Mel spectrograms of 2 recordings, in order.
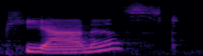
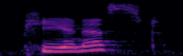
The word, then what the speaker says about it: pianist: that's right anyway and I have a habit of saying pianist instead of pianist because my friend was trained in the piano and she performs and she told me the correct way to say is pianist so I do I say it that way I want to read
